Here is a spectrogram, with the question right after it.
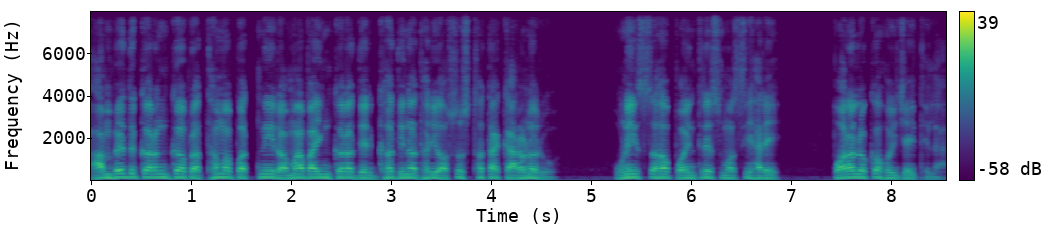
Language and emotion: Odia, neutral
